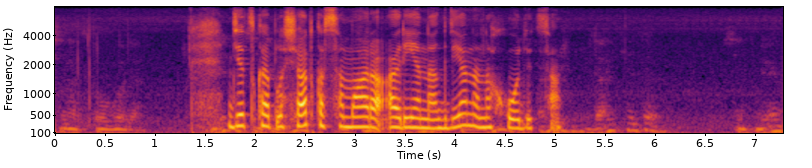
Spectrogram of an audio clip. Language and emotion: Russian, neutral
